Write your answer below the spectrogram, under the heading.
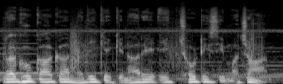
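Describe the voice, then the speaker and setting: A man's voice: on the low side, a little slow, over music. A man reading scripted horror story narration.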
